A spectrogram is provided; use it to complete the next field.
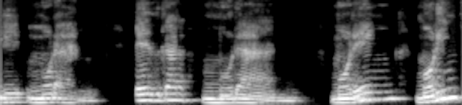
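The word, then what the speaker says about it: Edgar Morin: Morán Edgar Morán moren Morín se escribe con i Morán se eh dice en español pero en francés donde es él se dice morin Así que como ustedes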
